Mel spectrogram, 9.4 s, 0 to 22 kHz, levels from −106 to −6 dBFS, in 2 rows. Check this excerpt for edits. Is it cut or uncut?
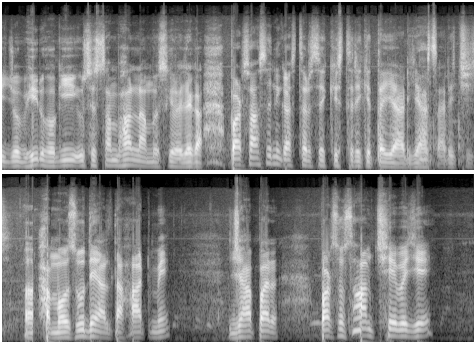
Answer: cut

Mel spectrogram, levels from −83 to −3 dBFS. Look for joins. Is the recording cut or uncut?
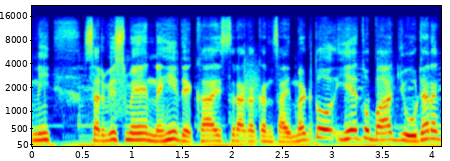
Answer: cut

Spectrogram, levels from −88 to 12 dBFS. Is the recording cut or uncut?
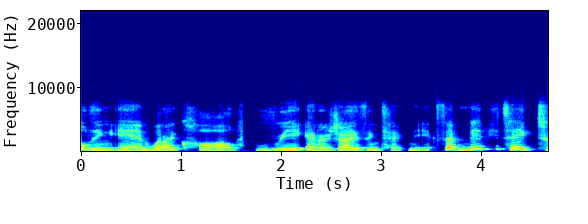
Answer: cut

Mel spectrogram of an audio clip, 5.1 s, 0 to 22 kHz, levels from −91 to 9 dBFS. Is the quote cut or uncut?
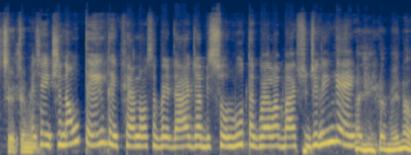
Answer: uncut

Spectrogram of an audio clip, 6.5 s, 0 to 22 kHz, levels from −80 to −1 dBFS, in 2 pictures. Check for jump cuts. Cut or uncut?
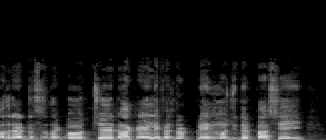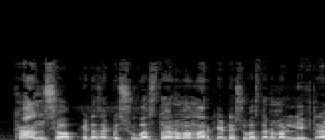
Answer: uncut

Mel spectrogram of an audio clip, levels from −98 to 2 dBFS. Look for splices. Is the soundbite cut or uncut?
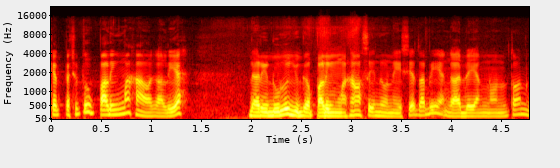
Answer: uncut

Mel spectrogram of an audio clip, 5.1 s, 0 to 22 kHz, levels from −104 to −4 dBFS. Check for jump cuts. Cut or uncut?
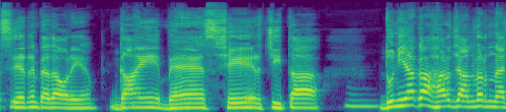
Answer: cut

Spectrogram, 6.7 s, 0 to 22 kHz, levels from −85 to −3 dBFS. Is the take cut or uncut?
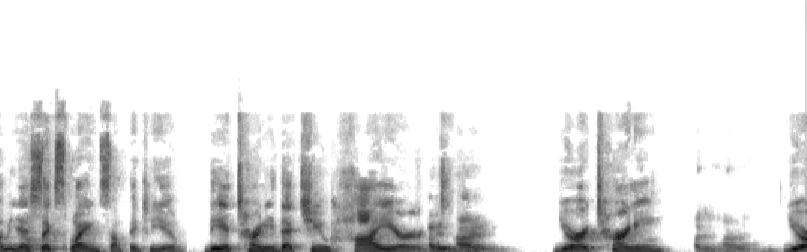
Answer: cut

